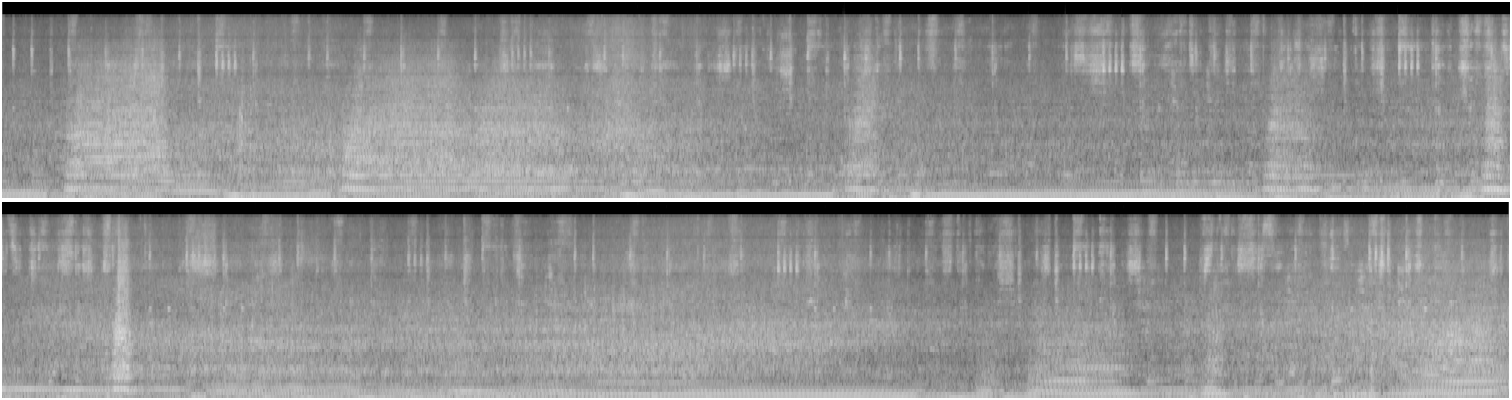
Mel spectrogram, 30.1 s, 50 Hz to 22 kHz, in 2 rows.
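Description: Music with a heavy bass line over the running of a 2016 Mustang GT's Coyote 5.0 V8 and road noise, heard from inside the cabin while cruising on a highway.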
